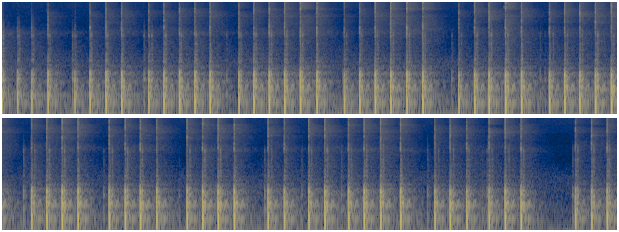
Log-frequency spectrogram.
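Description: Paintless dent repair tap-down tool with a hard tip being tapped on a car body panel in quick, steady runs of about five taps a second, pausing briefly near the end. The tapping knocks down the high spots left by glue pulling, levelling the repair.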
